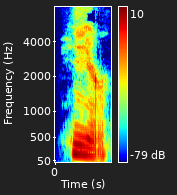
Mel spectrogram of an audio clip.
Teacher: The idea is that if you want to pronounce a pink sound, a short high front vowel, and an R together, you will have a bit of a murmuring in between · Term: post-vocalic R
